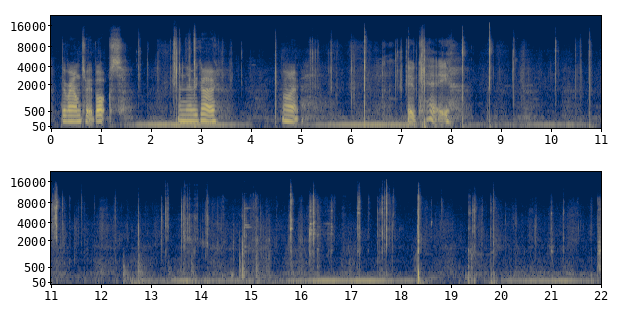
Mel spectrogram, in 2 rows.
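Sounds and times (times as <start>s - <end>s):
low steady hum: 0.0s - 22.0s
hand tools clicking and scraping: 5.1s - 22.0s.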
